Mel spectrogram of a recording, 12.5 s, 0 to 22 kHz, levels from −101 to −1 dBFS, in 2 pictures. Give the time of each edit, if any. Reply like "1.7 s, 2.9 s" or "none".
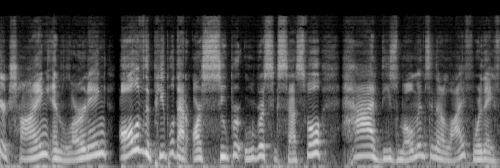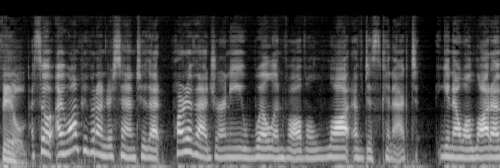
6.6 s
